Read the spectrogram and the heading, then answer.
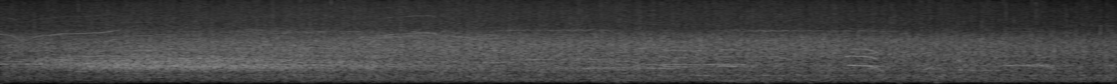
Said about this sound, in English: Une nouvelle ovation pour Stefanos.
